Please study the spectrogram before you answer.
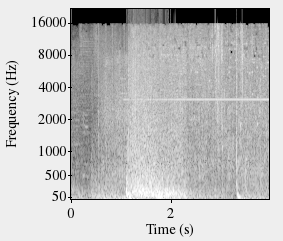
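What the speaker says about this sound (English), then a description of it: "He just fired a rocket, we all just died." A rocket launches and explodes in a Roblox Vietnam War game, a loud close boom swelling into a rumbling blast, followed by scattered gunfire pops, with voices faintly underneath.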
